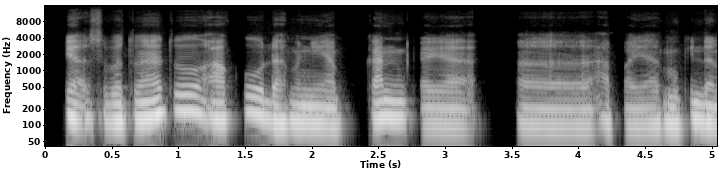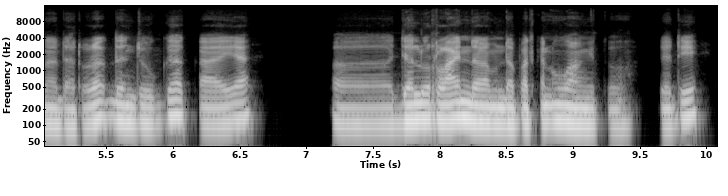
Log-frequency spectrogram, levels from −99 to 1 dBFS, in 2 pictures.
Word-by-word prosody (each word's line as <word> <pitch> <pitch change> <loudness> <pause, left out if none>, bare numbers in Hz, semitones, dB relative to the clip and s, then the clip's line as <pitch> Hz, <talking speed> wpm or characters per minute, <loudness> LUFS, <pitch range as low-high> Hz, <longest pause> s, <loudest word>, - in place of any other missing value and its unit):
Ya 135 -5 +2
sebetulnya 130 +4 +2
tuh 185 -1 +1
aku 135 +3 0
udah 120 -4 +1
menyiapkan 115 +4 0
kayak, 105 -3 -5 0.3
eee, 100 -1 -5
apa 115 -2 -9
ya 105 +1 -4
mungkin 110 +3 -1
dana 110 -3 +1
darurat 110 +6 0
dan 120 -4 +1
juga 115 +6 -1
kayak, 110 +6 -1 0.6
eee, 105 0 -4
jalur 125 +1 +5
lain 125 +1 +5
dalam 115 -3 +5
mendapatkan 110 +2 0
uang 110 -3 +3
gitu, 100 -1 -8 0.2
jadi 135 +9 -2
115 Hz, 145 wpm, -23 LUFS, 105-130 Hz, 0.6 s, jalur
